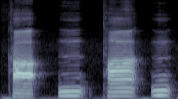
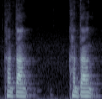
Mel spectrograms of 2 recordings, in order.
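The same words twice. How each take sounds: First: Ka n ta n, each said as its own even beat; mora by mora. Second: Kantan rushed with kan as one beat; quick clipped kantan; foreign kantan. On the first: Teacher breaking kantan into four morae. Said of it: "instead of saying kantan". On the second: Teacher imitating a foreign learner's kantan. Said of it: "Many foreigners say kantan like". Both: Shown as a demonstration.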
